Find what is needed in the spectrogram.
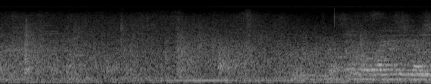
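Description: Footsteps on a hard stone floor, a few scattered sharp taps, with a faint steady low hum in the middle.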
